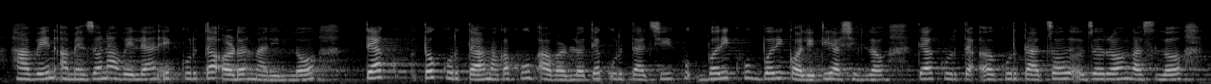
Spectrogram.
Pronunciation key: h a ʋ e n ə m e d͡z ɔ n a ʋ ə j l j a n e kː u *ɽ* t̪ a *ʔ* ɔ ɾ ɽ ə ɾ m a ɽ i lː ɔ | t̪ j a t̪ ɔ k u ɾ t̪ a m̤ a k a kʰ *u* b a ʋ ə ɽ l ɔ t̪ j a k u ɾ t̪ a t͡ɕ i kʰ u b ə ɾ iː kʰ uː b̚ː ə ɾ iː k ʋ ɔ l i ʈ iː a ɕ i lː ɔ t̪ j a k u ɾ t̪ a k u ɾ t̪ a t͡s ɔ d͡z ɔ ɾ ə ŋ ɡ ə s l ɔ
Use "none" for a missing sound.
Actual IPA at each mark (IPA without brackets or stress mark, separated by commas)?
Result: ɾ, ʔ, uː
